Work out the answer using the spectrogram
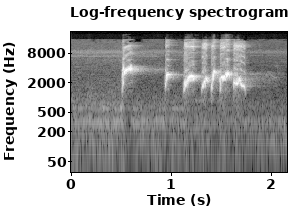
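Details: Red-whiskered bulbul singing: one bright, slurred note, a brief pause, then a quick jumbled run of five or six warbled whistles over a faint steady hum.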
